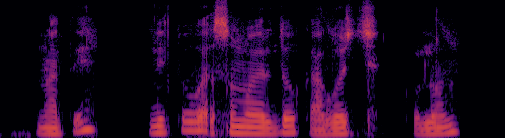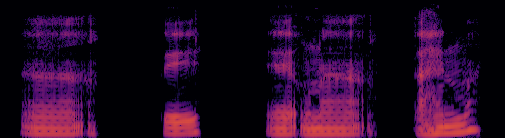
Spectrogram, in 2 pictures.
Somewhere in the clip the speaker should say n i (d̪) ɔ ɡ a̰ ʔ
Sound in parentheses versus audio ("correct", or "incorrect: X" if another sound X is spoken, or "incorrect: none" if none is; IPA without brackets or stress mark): incorrect: t̪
